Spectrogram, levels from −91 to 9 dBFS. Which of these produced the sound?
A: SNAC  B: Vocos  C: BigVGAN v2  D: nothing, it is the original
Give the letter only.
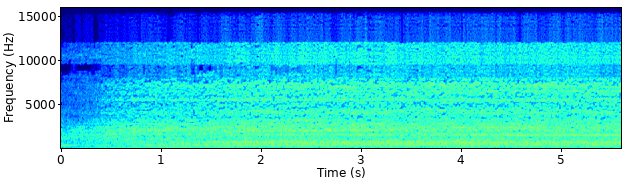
D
